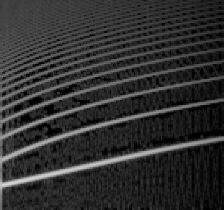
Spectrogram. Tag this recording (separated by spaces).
greencouch wow language man murmur sfx scream weird cartoony sound-design funny talk vocal shock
